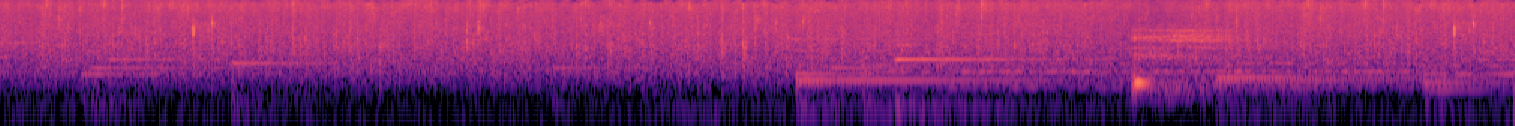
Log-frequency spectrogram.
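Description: Steady rain falling, a faint even hiss, under soft background music whose held notes grow fuller about five seconds in. A brief louder sound stands out about seven and a half seconds in.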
